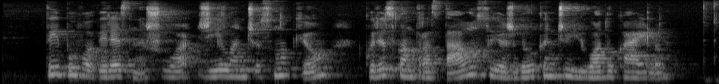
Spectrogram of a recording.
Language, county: Lithuanian, Šiauliai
